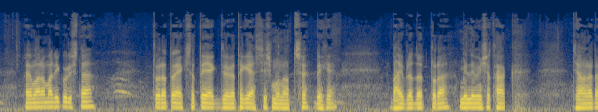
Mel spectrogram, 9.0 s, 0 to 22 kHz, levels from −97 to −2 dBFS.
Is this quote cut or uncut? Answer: uncut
